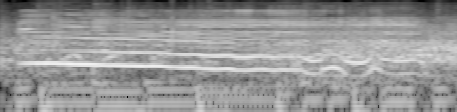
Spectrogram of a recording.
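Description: A pet parrot lets out a long, strange, whiny call that wavers and warbles in pitch, loud, over a faint low pulsing in the background.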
